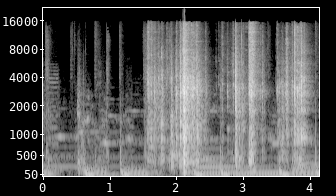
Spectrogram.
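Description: Soft background music, then three loud rustling noise bursts in the second half, as of hands and clothing rubbing close to a clip-on microphone while hands are brought up over the face.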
